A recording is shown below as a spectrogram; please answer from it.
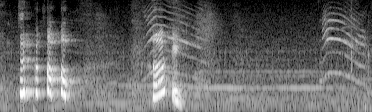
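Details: Domestic cats filmed at home meow several times in short bursts, two quick calls then a pair of rising-falling meows, with a later drawn-out meow; a person talks to them softly in between.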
